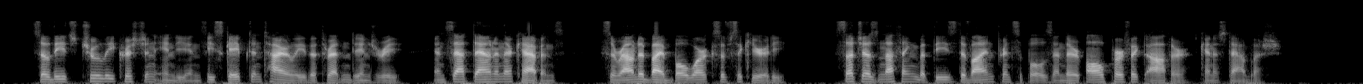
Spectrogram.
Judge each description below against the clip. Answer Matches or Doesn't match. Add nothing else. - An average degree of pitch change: Matches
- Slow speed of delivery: Doesn't match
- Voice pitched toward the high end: Doesn't match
